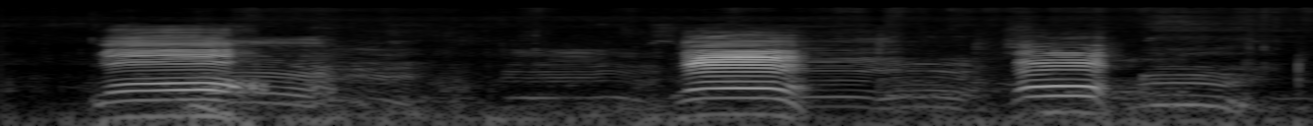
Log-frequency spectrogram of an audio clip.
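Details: Tame cows walking in a large herd toward a green grass field to eat, mooing in three drawn-out, harmonic-rich calls, the first long and the later two shorter, over a low rumbling background.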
